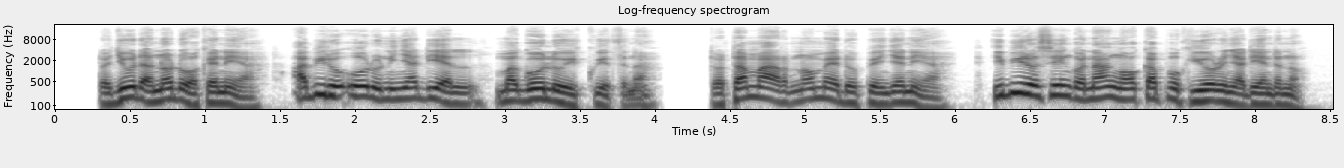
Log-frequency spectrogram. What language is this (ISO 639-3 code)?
luo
